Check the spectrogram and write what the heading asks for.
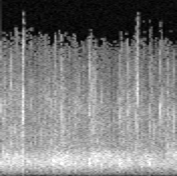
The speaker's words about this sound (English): If you enjoyed praising Jesus, let's give him a round of just applause and glory right now. Amen.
